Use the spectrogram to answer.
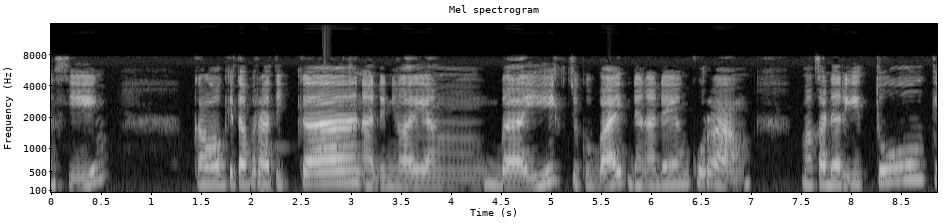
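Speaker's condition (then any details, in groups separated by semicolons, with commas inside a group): No condition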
